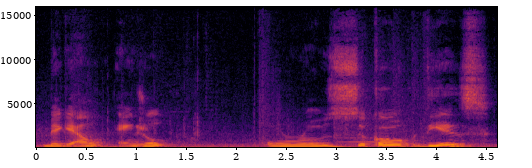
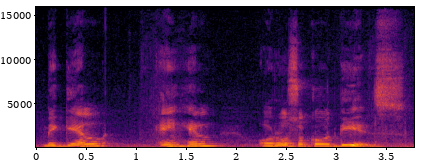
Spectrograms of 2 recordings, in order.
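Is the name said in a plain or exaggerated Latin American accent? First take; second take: plain; exaggerated Latin American. First: The name is said in a plain accent. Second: The name is said in exaggerated Latin American accent.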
